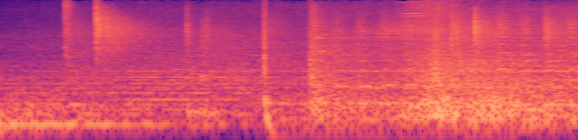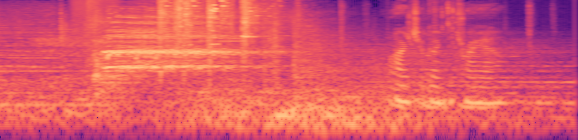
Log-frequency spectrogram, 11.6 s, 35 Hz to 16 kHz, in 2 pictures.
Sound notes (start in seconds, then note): 6.5 otherworldly scream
